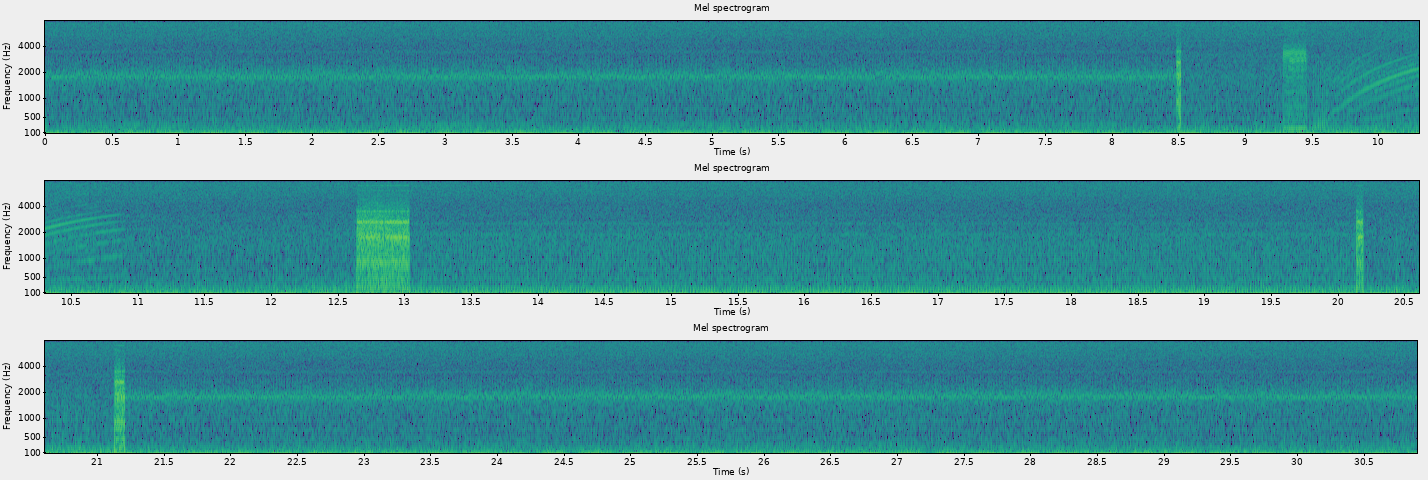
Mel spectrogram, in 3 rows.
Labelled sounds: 7.7	14.4	abiotic sound, 0 to 8.0 kHz

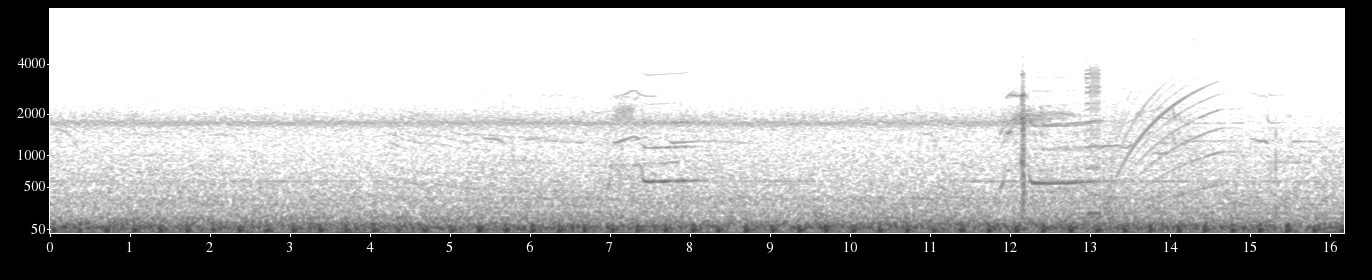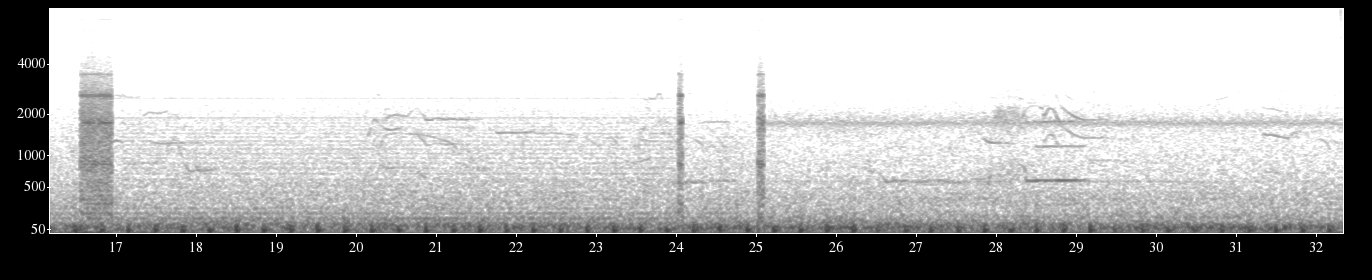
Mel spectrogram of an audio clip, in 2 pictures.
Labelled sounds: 6.4	9.1	killer whale, Bigg's (transient), 0.40 to 2.5 kHz
11.7	14.3	killer whale, Bigg's (transient), 0.39 to 2.8 kHz
19.7	22.4	killer whale, Bigg's (transient), 0.36 to 2.1 kHz
27.4	29.9	killer whale, Bigg's (transient), 0.37 to 2.5 kHz
30.8	32.2	killer whale, Bigg's (transient), 0.60 to 1.9 kHz

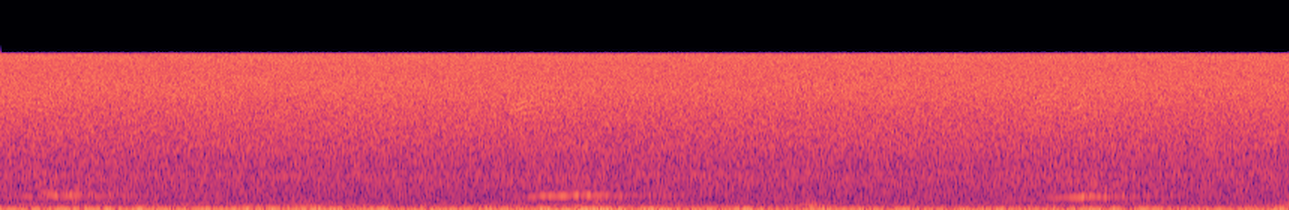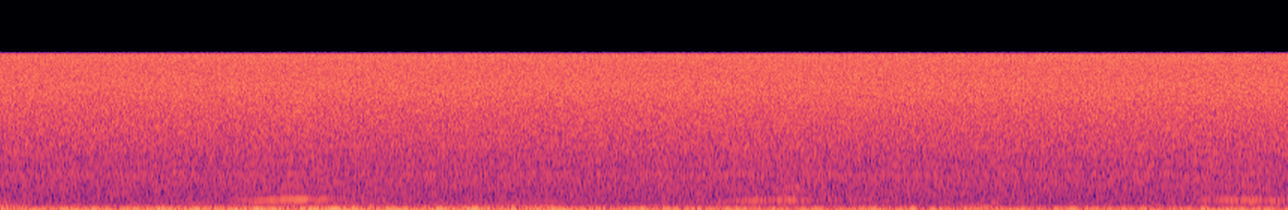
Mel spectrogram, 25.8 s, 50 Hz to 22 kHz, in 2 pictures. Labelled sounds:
5.1	5.4	humpback whale, 2.6 to 2.8 kHz

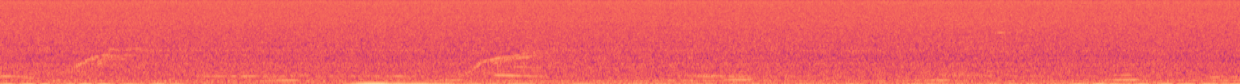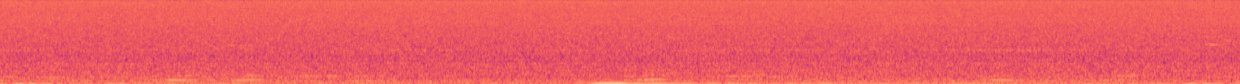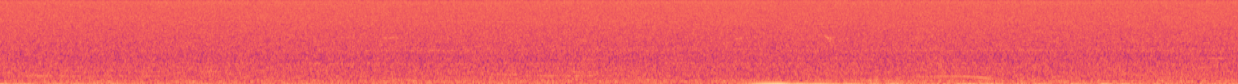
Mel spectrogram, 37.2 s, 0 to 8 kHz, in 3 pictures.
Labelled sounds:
0.8	1.3	humpback whale, 0.80 to 1.1 kHz
4.8	5.4	humpback whale, 0.80 to 1.2 kHz

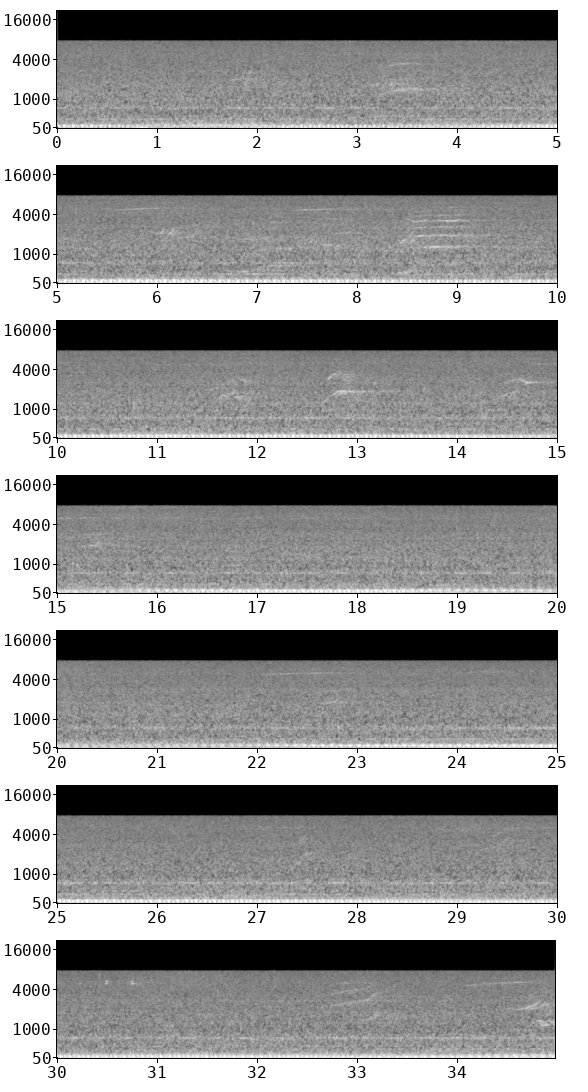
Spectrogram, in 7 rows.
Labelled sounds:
3.2	3.7	killer whale, southern resident, 1.3 to 4.2 kHz
8.3	9.2	killer whale, southern resident, 0.42 to 4.6 kHz
12.6	13.1	killer whale, southern resident, 1.4 to 3.8 kHz
14.4	14.8	killer whale, southern resident, 1.7 to 3.0 kHz

